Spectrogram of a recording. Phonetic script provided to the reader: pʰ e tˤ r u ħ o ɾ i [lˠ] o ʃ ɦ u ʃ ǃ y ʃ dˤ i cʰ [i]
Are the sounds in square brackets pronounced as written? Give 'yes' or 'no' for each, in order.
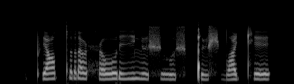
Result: no, no

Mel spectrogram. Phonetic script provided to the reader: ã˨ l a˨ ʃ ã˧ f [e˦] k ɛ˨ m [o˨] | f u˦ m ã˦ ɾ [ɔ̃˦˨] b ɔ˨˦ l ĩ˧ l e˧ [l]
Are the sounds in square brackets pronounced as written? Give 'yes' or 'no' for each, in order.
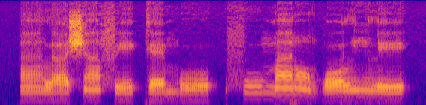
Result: no, yes, yes, no

